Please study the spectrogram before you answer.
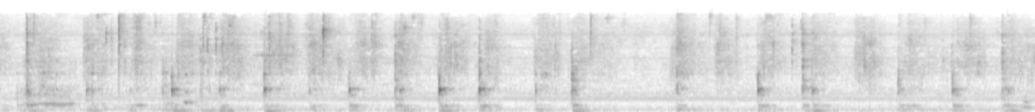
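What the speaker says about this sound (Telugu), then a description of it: "మనం ముందుగా ఎండుమిర్చి, వేయించుకుంటామండి." Dried red chillies sizzle and crackle in hot oil in a pan while being stirred, with a steady bed of frying noise broken by frequent scraping clicks from the spatula; no one speaks.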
